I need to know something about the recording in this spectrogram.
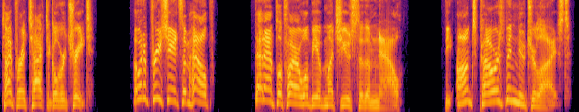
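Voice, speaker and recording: Middle-aged genius superhero, male, video game lines, courteous, formal, articulate, confident, animated intonation, dry studio sound. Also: high-pitched, moderate pace, dry recording, heavily acted. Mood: urgent, commanding. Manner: articulate, formal, erudite wording.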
